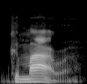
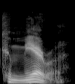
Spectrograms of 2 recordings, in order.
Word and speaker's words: Kamara: Cause like my daughter name is Kamara, not Kamira, but it means an unrealizable dream.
